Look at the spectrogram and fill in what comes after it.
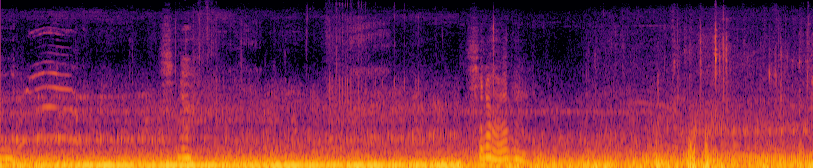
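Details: Japanese stray white cat from the tetrapods gives an eager greeting: a short high meow at the start, then a lower wavering mew near the middle, mixed with human talk and a heavy low rumble.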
